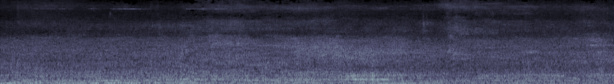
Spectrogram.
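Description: Traffic on a busy multi-lane city street: cars, buses and motor scooters driving past, a steady traffic noise with an engine passing close a little after the middle.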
